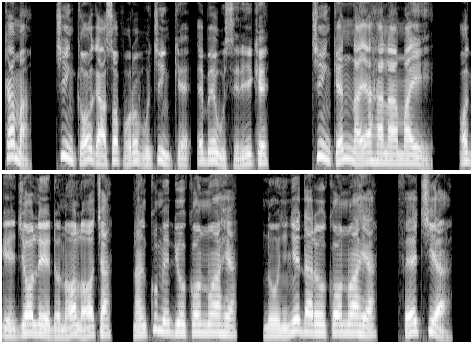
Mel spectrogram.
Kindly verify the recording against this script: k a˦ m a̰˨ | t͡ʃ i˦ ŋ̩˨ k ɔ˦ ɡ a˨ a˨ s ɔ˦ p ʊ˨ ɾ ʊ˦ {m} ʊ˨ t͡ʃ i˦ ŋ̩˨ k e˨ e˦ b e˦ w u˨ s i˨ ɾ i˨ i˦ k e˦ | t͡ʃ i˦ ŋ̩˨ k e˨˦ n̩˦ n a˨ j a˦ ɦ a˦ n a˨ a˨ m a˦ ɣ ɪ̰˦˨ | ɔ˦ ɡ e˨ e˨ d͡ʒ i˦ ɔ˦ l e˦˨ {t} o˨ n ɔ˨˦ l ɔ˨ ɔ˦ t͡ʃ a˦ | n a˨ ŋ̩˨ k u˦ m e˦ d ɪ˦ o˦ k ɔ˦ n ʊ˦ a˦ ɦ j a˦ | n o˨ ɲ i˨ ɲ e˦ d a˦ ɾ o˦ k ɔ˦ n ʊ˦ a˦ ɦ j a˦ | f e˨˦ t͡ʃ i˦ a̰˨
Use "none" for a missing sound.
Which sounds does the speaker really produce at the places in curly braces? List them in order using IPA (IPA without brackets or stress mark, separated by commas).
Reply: b, d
